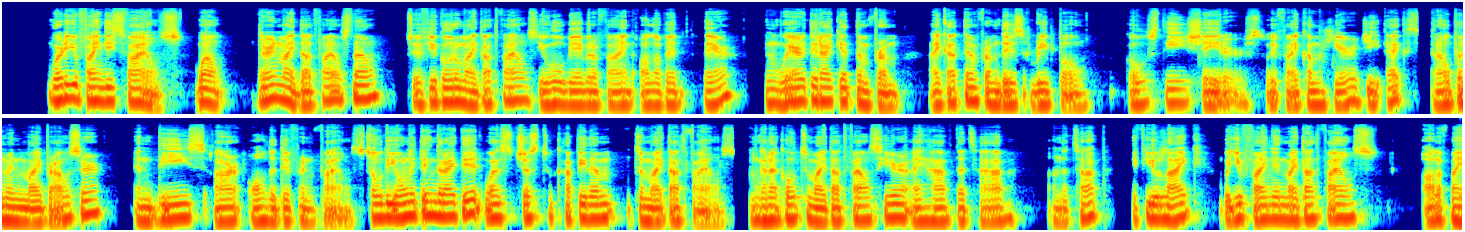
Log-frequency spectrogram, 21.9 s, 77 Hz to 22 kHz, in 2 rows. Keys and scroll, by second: 7.0-10.4 typing, 12.8 ctrl+alt+shift+super+6, 13.1 j, 13.4 j, 15.3-16.8 typing, 17.3 shift+super+].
